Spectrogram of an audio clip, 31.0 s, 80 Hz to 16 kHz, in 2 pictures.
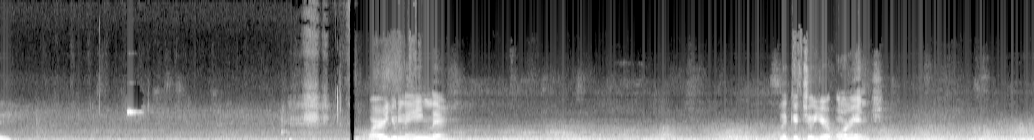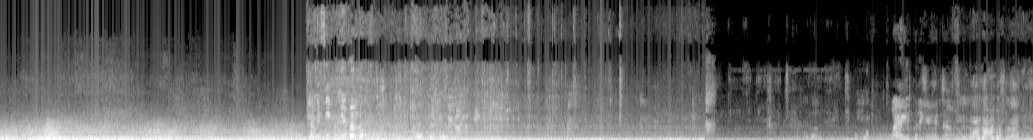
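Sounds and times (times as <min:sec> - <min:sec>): low outdoor rumble: 0:00.0 - 0:31.0.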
